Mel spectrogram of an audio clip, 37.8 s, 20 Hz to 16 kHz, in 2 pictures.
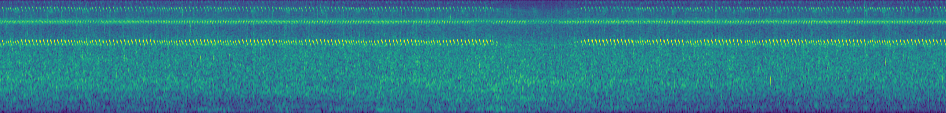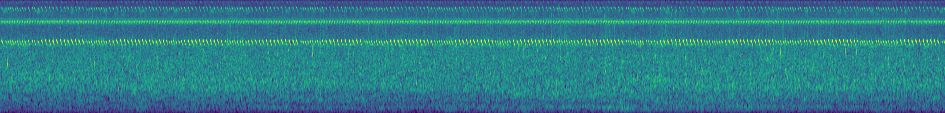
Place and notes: {"title": "대한민국 서울특별시 서초구 양재2동 126 - Yangjaecheon, Autumn, Crickets", "date": "2019-10-27 22:14:00", "description": "Yangjaecheon, Autumn, Crickets\n양재천, 야간, 풀벌레", "latitude": "37.47", "longitude": "127.03", "altitude": "25", "timezone": "Asia/Seoul"}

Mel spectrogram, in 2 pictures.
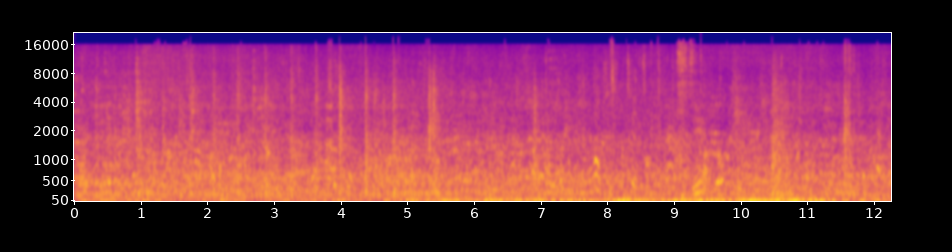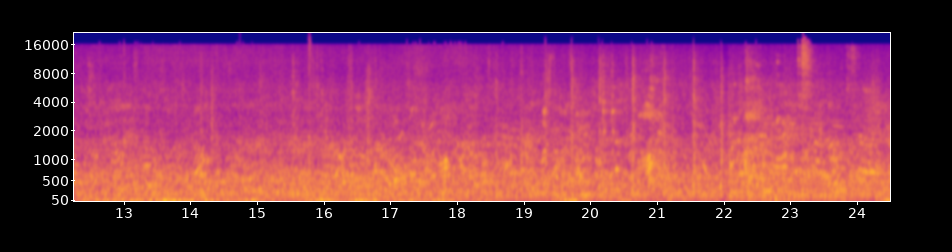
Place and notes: {"title": "hupperdange, duarefstrooss", "date": "2011-08-02 18:32:00", "description": "On the street during a public city venue day. The vivid sound of many voices and walking people inside several food and sale stands and information points.\nHupperdange, Duarrefstrooss\nAuf der Straße während einem Ortsfest. Das lebendige Geräusch von vielen Stimmen und umher laufende Menschen an mehreren Essens- und Verkaufsständen und Informationspunkten. Aufgenommen von Pierre Obertin während eines Stadtfestes im Juni 2011.\nHupperdange, Duarrefstrooss\nDans la rue pendant une fête locale. Le bruit vivant de nombreuses voix et des gens qui courent dans toutes les directions, sur des stands d’alimentation, de vente et d’information. Enregistré par Pierre Obertin en mai 2011 au cours d’une fête en ville en juin 2011.\nProject - Klangraum Our - topographic field recordings, sound objects and social ambiences", "latitude": "50.10", "longitude": "6.06", "altitude": "504", "timezone": "Europe/Luxembourg"}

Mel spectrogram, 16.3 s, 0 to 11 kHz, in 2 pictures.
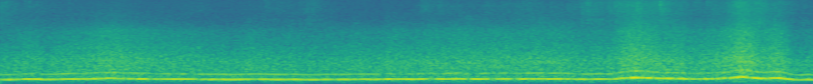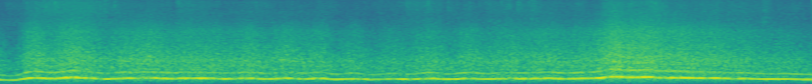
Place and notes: {"title": "Quartier Villeneuve - Village-Olympique, Grenoble, France - le chant du vent", "date": "2013-12-14 12:20:00", "description": "The song of the wind.\nIt is quite rare to meet a lucky configuration that allows us to hear (& record) not only the sound of the wind but also its song. Here is one where the wind flow is set in resonance by the slit under a door just like the mouth of a pipe organ, and then resonates, with all its variations of height, rythm and intensity, along the large corridor of the building.", "latitude": "45.16", "longitude": "5.73", "altitude": "226", "timezone": "Europe/Paris"}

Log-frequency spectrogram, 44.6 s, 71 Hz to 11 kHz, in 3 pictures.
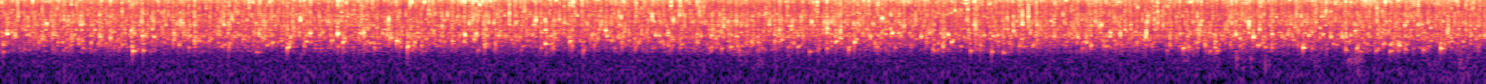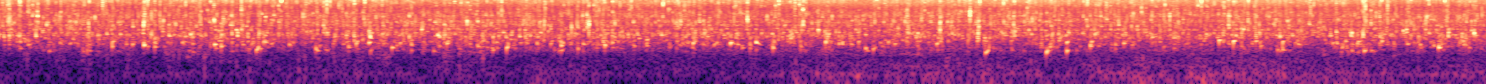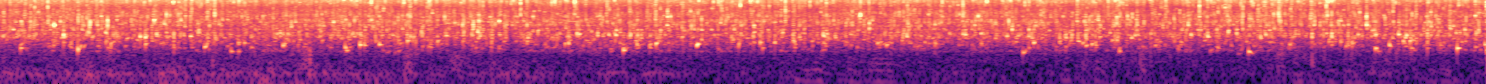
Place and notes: {"title": "乾溪, Puli Township, Nantou County - Sound of water", "date": "2016-04-26 12:33:00", "description": "Sound of water\nZoom H2n MS+XY", "latitude": "23.97", "longitude": "120.90", "altitude": "490", "timezone": "Asia/Taipei"}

